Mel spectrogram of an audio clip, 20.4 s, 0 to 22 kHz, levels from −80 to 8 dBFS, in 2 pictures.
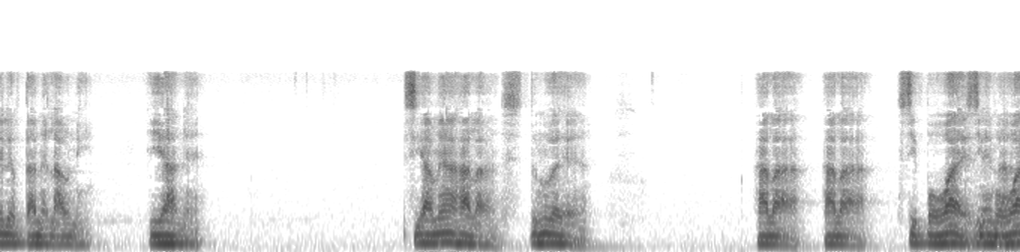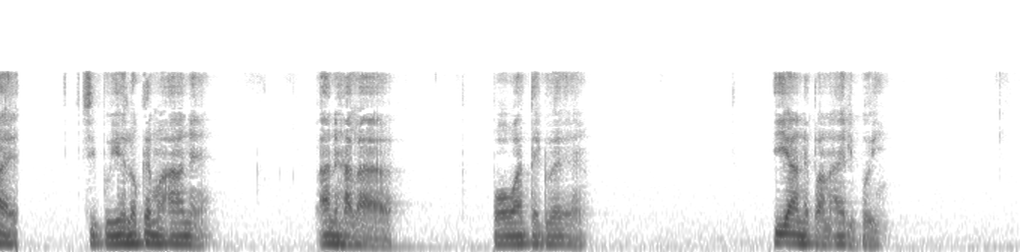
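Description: Right from the start and all the way through, the speech has a rough, grainy texture. There's a hiss-like fuzz sitting between the harmonics, and the top end stops dead at 7.7 kHz. That's the signature of low-delay AAC compression, likely AAC-ELD as used on video calls, run at a low rate. The sound points to something around 24 kbps. Its very short frames can't separate the pitch harmonics cleanly, so the gaps between them fill with noise.

From 8.23 s to 10.37 s there's a doubled audio track. A second full-band copy of the speech runs roughly 700 ms behind the original, at about the same loudness. It has no reverb tail or room colouring, and it cuts in and out abruptly at those two points. The likely cause is the same signal reaching the mix twice, once through a slower capture path that lags behind the main one.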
